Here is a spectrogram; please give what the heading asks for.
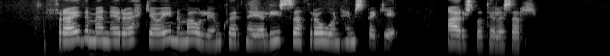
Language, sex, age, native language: Icelandic, female, 40-49, Icelandic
